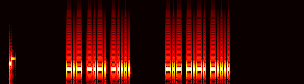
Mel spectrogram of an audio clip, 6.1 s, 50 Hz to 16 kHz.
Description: Morse code, heard as a keyed tone, about 36 wpm, 700 Hz. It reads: KC6 KC6
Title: USA Call Sign Prefixes - Repeated 2x - 35wpm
